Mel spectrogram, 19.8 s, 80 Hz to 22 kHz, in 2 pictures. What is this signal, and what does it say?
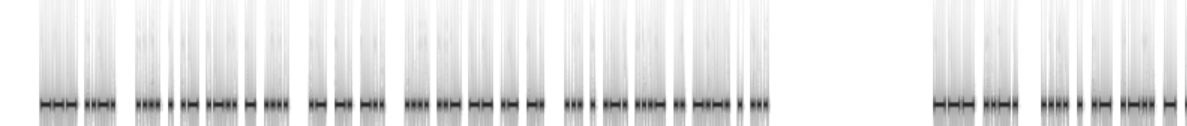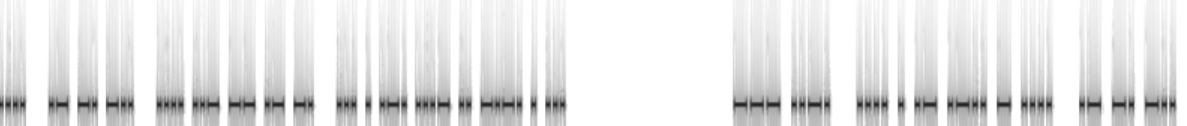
Morse code, heard as a keyed tone, about 40 wpm, 700 Hz. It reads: OF HEALTH AND HUMAN SERVICES OF HEALTH AND HUMAN SERVICES OF HEALTH AND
